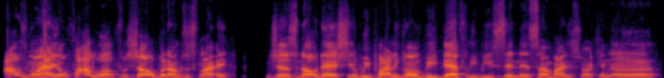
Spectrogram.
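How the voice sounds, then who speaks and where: A man's voice: mid-range voice, lively intonation, fast, bright, forceful tone. A man in his thirties co-hosting a podcast, telling rambling, profane stories with lots of fillers. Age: 30s. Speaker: podcast co-host. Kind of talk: casual chat.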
